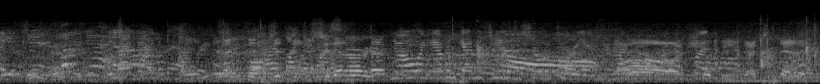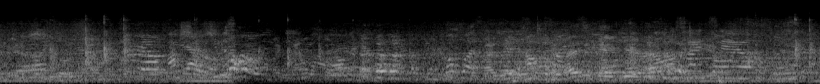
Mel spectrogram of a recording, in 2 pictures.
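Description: Several adults chat and laugh together outdoors.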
